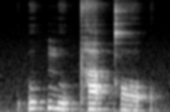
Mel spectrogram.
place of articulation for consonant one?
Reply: glottal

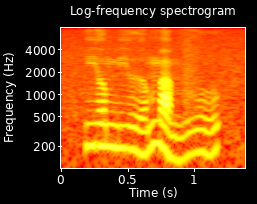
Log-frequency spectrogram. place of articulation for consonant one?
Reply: palatal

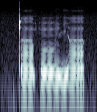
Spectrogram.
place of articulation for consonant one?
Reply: retroflex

